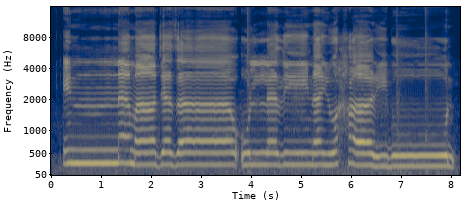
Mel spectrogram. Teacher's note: مد متصل ہے، اسے 3 سے 4 الف کے مقدار کھینچیں گے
